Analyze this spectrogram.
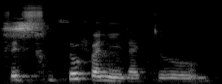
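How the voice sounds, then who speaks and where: A young woman from Belgium with a Belgian French accent, a native French speaker, talking as a psychiatrist guest on a podcast, softly and with many pauses. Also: deep voice, animated, poor audio. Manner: soft-spoken, searching for words with frequent "uh"; laughs lightly while speaking. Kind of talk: casual interview talk.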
